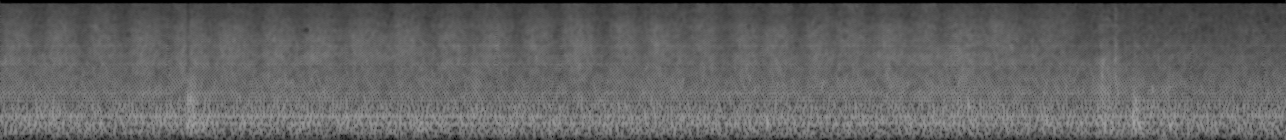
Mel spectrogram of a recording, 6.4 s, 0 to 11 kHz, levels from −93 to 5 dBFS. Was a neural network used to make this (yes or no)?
yes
